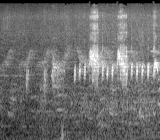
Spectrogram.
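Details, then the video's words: Hwamei singing in the morning: soft scattered notes give way to a quick run of short chirped notes, repeated evenly about twice a second, with a few richer bursts mixed in. "Nghe chim họa mi hót hay mỗi sáng"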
